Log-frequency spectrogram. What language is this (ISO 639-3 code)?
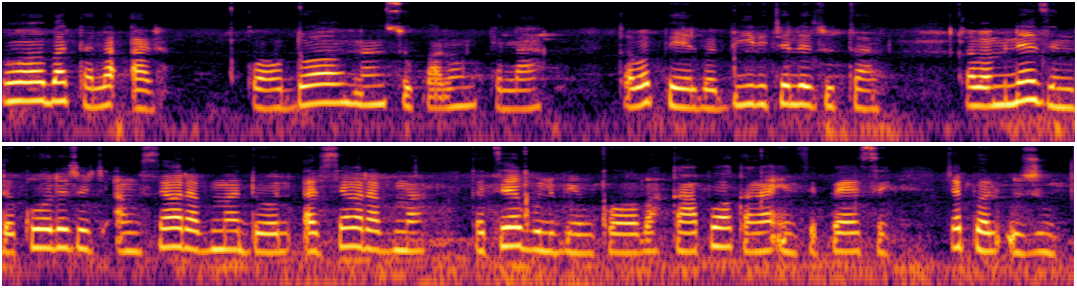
dga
